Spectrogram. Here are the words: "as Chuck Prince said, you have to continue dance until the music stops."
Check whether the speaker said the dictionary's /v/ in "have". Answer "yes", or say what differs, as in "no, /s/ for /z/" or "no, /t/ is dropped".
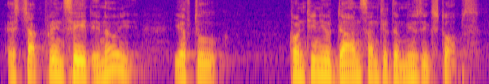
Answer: no, /f/ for /v/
